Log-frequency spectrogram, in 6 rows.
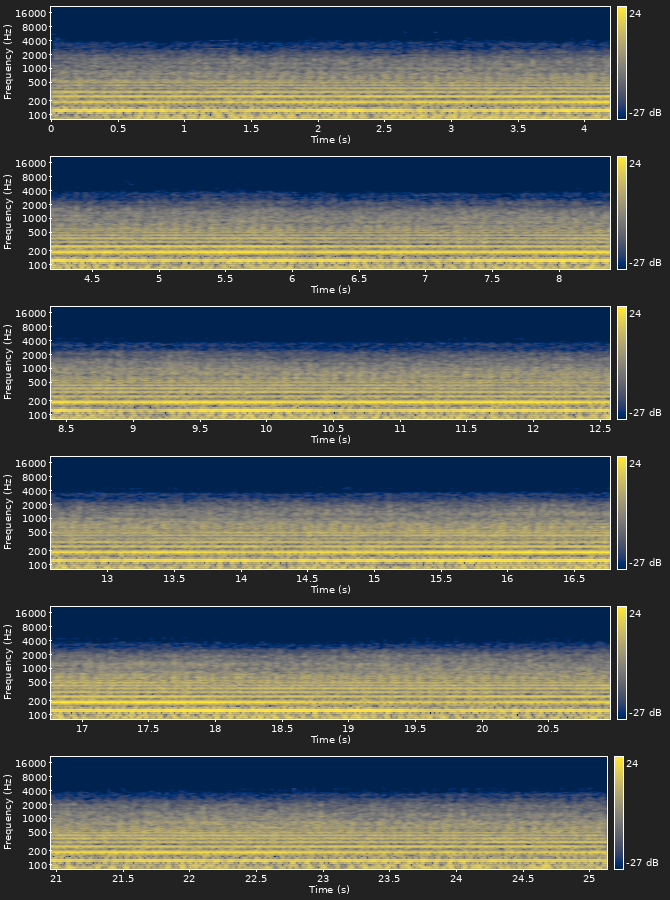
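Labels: A small airplane engine running loudly and continuously. 0.0 - 25.1
Boat engine running continuously. 0.0 - 25.1

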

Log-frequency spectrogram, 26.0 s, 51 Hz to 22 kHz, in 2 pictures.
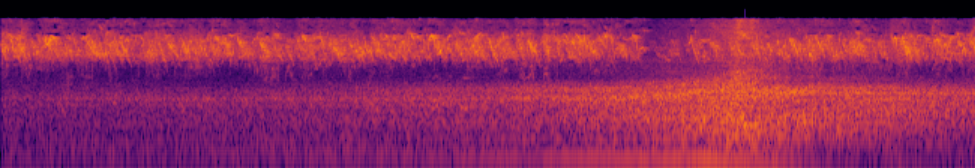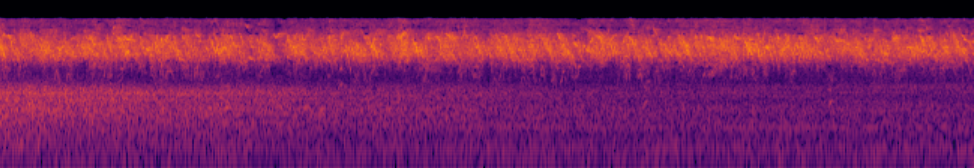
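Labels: Many birds sing repeatedly with some background noise. 0.0 - 26.0
A vehicle drives by quickly, with the sound increasing rapidly and then fading. 8.2 - 11.7

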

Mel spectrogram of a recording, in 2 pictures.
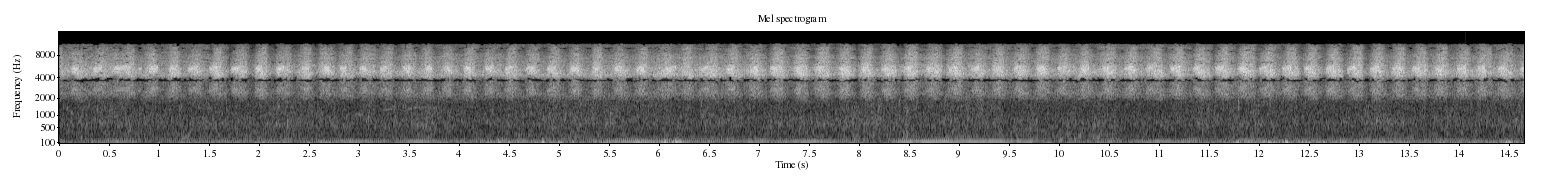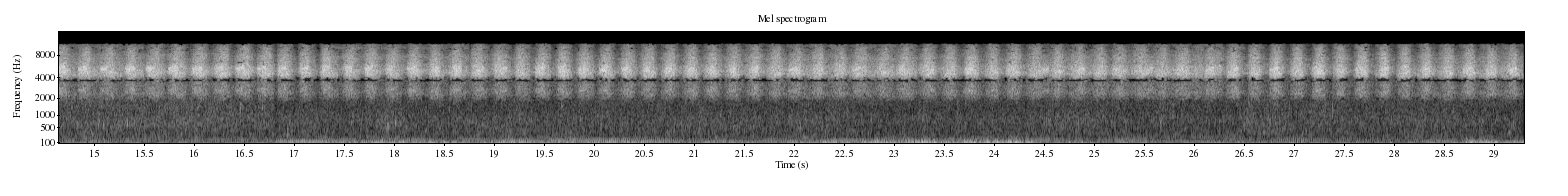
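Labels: Cicadas hum while gentle waves lap at the seaside, creating a warm, rhythmic summer backdrop. 0.0 - 29.3

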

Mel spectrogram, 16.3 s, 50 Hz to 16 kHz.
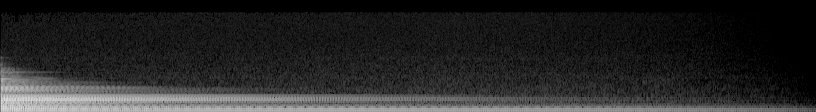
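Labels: A very low piano note plays and slowly fades. 0.0 - 14.7

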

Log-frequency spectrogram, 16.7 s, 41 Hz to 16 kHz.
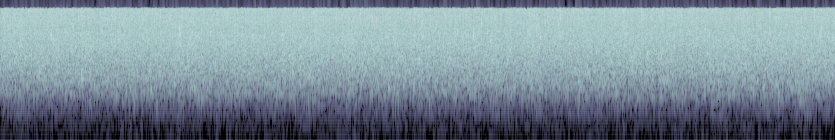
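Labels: A shallow stream gently running. 0.0 - 16.7

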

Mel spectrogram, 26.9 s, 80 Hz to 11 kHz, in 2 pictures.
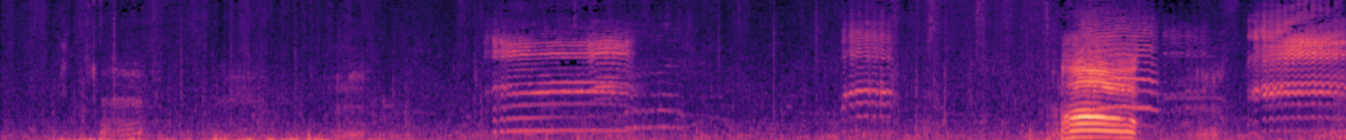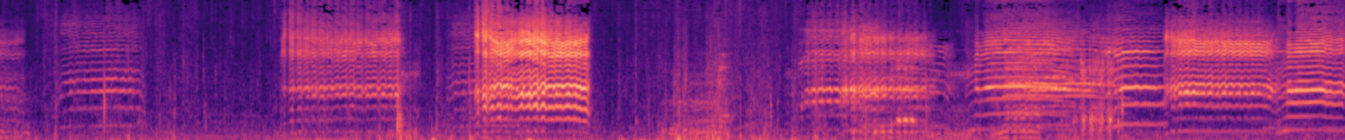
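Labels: A herd of sheep bleating while moving on grass. 0.4 - 4.3
Multiple sheep bleat one after another. 4.7 - 7.4
A sheep bleats softly. 8.4 - 9.1
A herd of sheep bleating, with some close and others faint in the distance. 10.5 - 15.2
Multiple sheep bleating, with some sounds loud and close and others faint and distant. 16.1 - 26.9

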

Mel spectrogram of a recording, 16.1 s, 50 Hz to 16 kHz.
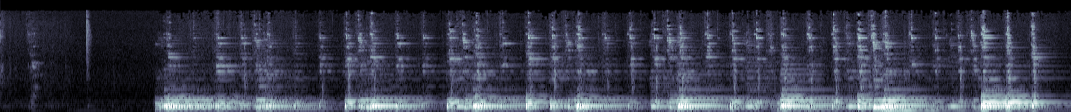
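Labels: The noisy sound of hands touching nylon guitar strings in the distance. 0.0 - 2.2
A guitar plays a repeating melody. 2.3 - 16.1

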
